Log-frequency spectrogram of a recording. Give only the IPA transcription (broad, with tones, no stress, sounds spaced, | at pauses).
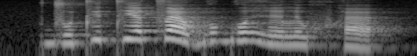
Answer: d͡z u˨ tʲ ɒ˦ tʲ æ˦ t͡s æ˦˨ ɡʷ i˦ ɡʷ e˦ ɦ e˨ l e˨ xʷ h æ˨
